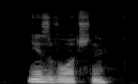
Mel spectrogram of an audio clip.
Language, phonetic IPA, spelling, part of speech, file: Polish, [ɲɛˈzvwɔt͡ʃnɨ], niezwłoczny, adjective, LL-Q809 (pol)-niezwłoczny.wav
